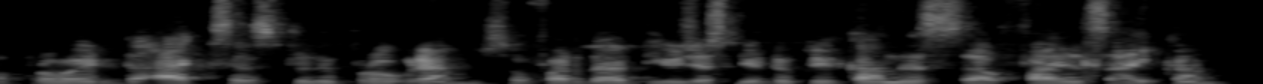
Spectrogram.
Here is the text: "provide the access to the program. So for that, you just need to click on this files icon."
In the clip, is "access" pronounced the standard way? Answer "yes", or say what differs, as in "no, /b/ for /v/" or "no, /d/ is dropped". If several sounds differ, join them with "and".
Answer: yes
